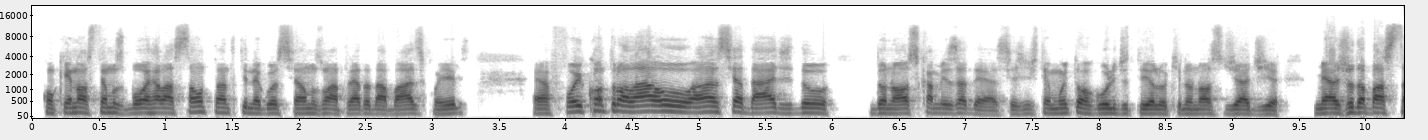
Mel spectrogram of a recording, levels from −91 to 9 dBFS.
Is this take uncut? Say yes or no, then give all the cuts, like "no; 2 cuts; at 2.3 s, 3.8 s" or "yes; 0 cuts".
yes; 0 cuts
